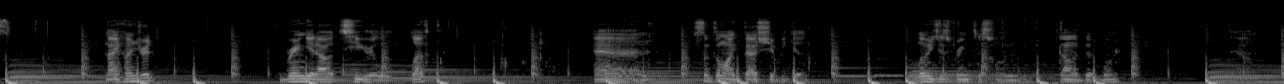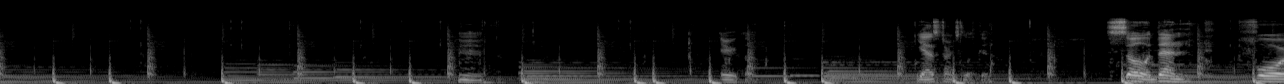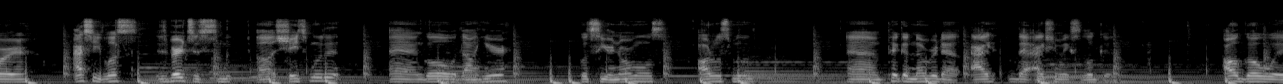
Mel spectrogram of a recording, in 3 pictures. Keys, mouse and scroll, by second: 2.0 click, 4.5 middle click, 5.0 scroll down 1, 5.3-6.6 middle drag, 6.6 scroll down 1, 6.9 middle click, 7.1 KP_1, 7.3 KP_3, 7.9-8.2 scroll up 2, 8.3 KP_5, 8.4 KP_1, 9.4 alt+click, 9.9 alt+click, 10.2 alt+click, 14.1-15.2 drag, 15.7 click, 16.8 click, 17.6 ctrl+z, 18.1 g, 19.3-20.0 scroll down 1, 20.0-20.4 scroll down 2, 20.4 scroll up 1, 20.7-22.0 middle drag, 22.0 KP_5, 22.1 KP_1, 22.2 KP_3, 22.7 scroll up 1, 23.0 scroll down 1, 23.3 scroll up 2, 24.6-26.8 drag, 26.8-27.9 right drag, 27.9-29.8 middle drag, 29.8 click, 31.5-32.7 drag, 34.0-37.1 drag, 37.5-38.2 middle drag, 38.2 scroll up 2.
